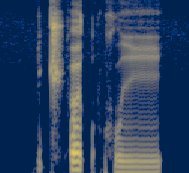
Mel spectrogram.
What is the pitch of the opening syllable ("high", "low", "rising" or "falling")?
high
